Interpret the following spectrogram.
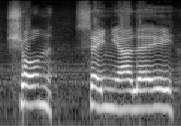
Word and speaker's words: Jean Seignalet: This is how I've transcribed it into English pronunciation so you can pronounce it Jean Seignalet.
